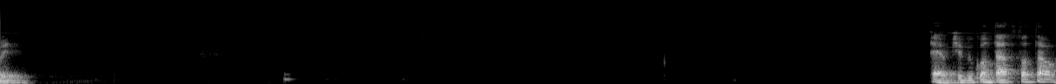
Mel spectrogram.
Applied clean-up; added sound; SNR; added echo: neural mask model DeepFilterNet 3.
